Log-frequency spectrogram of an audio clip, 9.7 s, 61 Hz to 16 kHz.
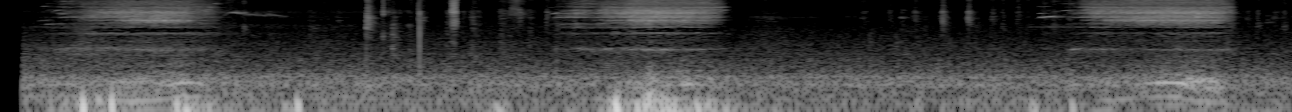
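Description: Slow, deep snoring with a low rumble on each breath in, about 15 breaths a minute; ordinary adult snoring.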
